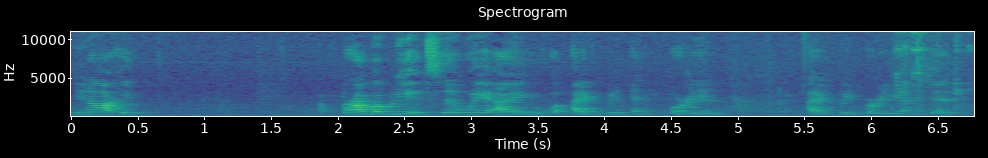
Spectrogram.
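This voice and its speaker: Amid noticeable background noise and audible room echo, a woman with a fairly high pitch talks at a fairly slow pace, pausing long and often. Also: ordinary pitch variation. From Philippines. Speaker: journalist. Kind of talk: group discussion. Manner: halting.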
